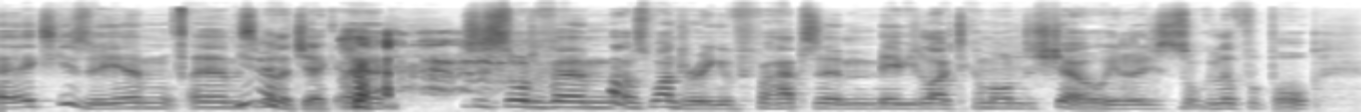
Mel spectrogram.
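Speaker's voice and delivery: imitated English accent. Imitating how they'd ask a guest on the show: put-on English accent. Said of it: "that's a very good accent".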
